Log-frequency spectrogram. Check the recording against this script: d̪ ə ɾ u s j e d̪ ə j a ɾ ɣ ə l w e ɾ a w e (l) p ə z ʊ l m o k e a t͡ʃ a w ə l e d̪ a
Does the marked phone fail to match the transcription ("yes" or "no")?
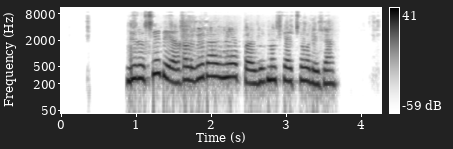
yes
